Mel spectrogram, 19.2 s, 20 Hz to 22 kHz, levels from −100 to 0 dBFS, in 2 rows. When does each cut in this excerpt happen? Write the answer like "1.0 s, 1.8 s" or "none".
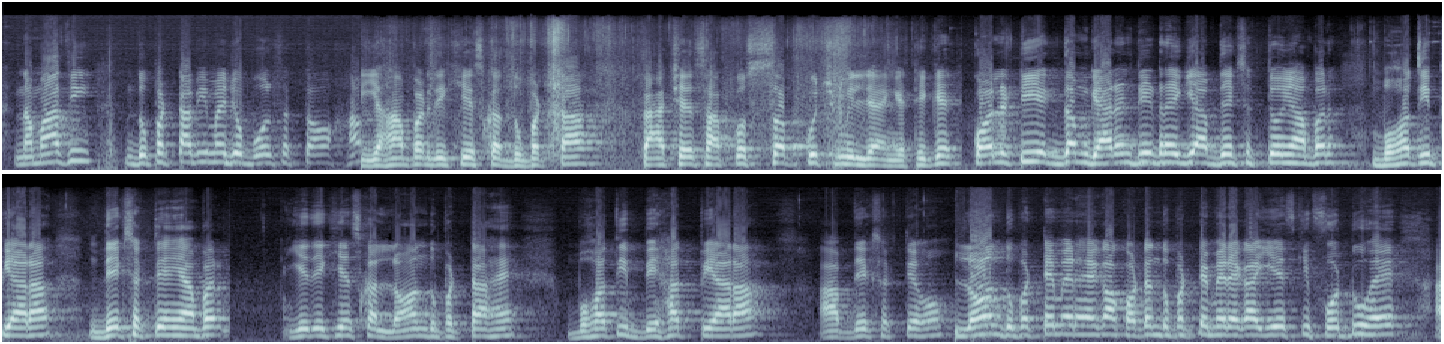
2.4 s, 6.4 s, 11.2 s, 15.9 s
